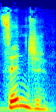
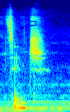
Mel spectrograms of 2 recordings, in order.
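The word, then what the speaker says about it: Tzeentch: Et Tsenj, alors ça s'écrit T-Z-E-C-H, je crois, Tsenj.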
